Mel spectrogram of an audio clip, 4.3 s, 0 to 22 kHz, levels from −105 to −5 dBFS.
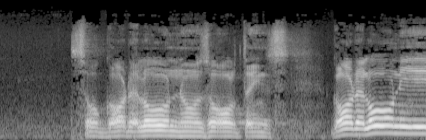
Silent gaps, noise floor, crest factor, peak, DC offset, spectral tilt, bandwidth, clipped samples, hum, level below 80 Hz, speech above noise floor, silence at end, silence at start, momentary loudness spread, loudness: none; -53 dBFS; 16 dB; -6 dBFS; under 0.1%; -4.5 dB/octave; 12.5 kHz; under 0.1%; none; -60 dBFS; 33 dB; 0 s; 0.7 s; 12 LU; -21 LUFS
